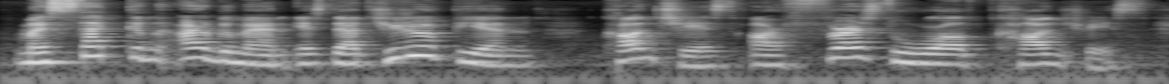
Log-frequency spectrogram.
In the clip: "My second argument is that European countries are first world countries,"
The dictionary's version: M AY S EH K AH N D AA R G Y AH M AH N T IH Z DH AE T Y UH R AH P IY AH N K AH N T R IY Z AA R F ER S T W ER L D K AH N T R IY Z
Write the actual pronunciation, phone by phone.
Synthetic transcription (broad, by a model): M AY S EH K AH N D AA R G Y AH M AH N T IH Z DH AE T Y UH R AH P IY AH N K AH N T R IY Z AA R F ER S T W ER L D K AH N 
